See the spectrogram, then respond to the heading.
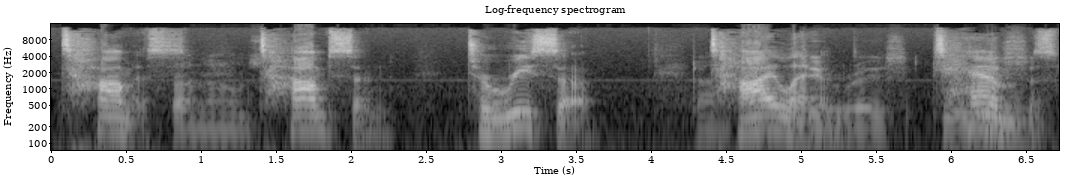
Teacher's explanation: although these next words and names are spelled with a th they are pronounced as if they were spelled with a normal T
